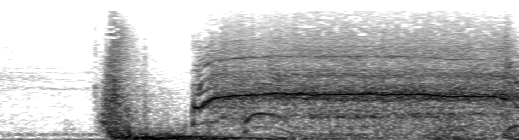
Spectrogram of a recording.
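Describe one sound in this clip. An old woman lets out a loud, long, high shriek.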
